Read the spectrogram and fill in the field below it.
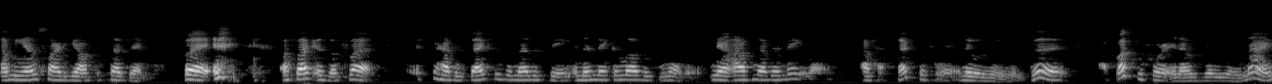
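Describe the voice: A woman talks at a fairly quick pace in a medium pitch with a slightly husky edge. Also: ordinary pitch variation.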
